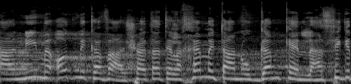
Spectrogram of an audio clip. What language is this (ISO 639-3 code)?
heb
